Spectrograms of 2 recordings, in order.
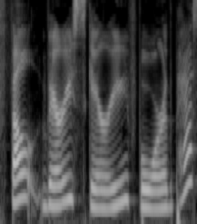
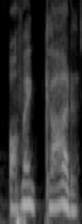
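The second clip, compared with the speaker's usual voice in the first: unvoiced whisper of alarm; 5 dB quieter than usual. Passengers realizing there is no security, whispering in alarm. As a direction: breathe it out in worried disbelief.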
